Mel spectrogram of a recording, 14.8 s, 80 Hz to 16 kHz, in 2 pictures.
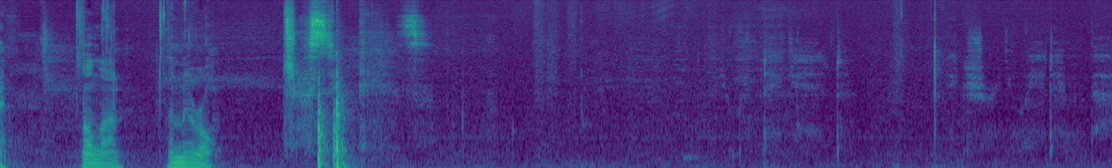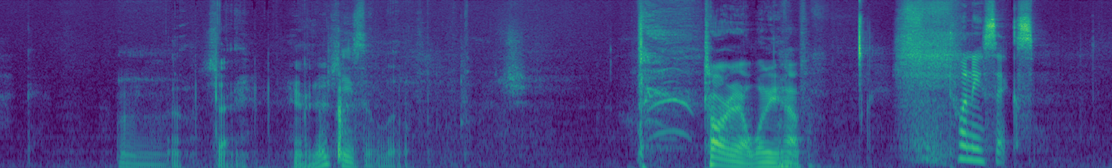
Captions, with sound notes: - Hold on, let me roll. - Just in case. - You can take a hit, make sure you hit him back. - Sorry. - He's a little (murmurs). - Tariel, what do you have? - 26.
